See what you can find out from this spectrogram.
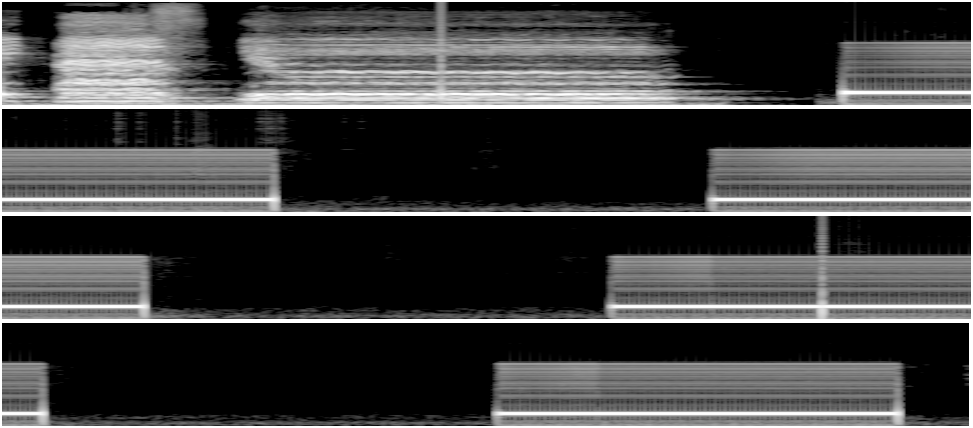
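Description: Telephone dialing while calling Crazy Horse Downtown: a few seconds of rough, noisy dialing bursts, then four identical steady electronic tones, each about two seconds long, separated by even pauses, with no talking.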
